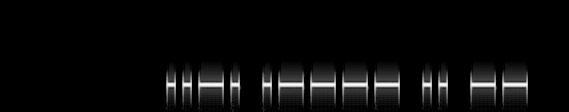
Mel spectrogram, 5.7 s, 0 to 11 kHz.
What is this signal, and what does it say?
Morse code, heard as a keyed tone, about 16 wpm, 700 Hz. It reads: F1IM
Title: DXCC-100 Call Signs - 4 Characters - Repeated 3x - 15wpm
